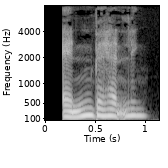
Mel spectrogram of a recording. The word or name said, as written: andenbehandling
